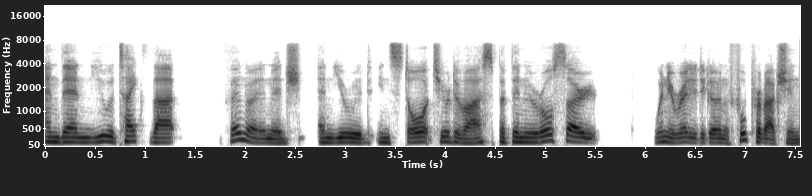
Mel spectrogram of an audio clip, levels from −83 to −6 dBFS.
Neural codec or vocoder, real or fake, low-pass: codec, 16 kHz, 0.5 kbps, X-Codec, HuBERT features, trained on balanced general audio; fake; 7.2 kHz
